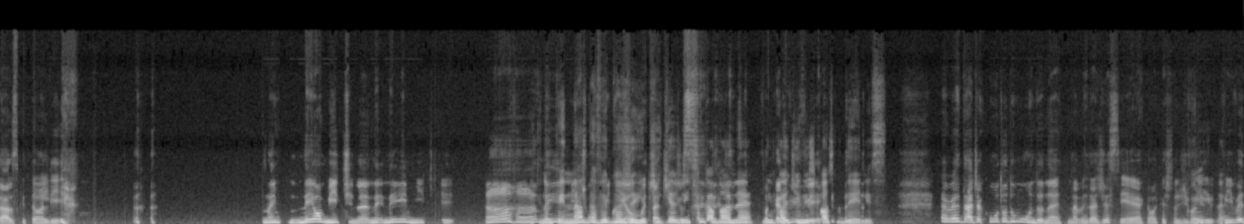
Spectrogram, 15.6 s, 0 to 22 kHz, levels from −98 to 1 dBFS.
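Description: No technical faults are audible.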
